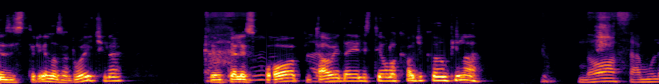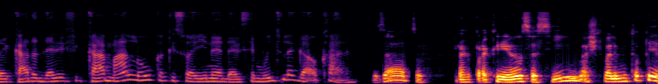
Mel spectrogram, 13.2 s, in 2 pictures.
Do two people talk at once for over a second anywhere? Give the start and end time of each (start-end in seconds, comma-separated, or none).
2.1-3.3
